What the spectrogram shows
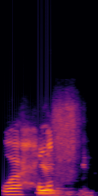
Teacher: Huruf naiknya itu di sodnya, jangan langsung dari h-nya gitu ya. Naik pangkal lidahnya itu di sodnya.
